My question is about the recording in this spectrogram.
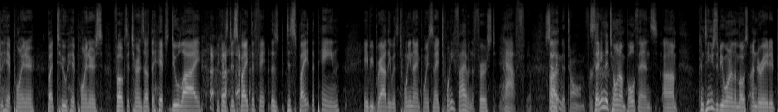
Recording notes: Full Report from TD Garden, Player/Coach Interviews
